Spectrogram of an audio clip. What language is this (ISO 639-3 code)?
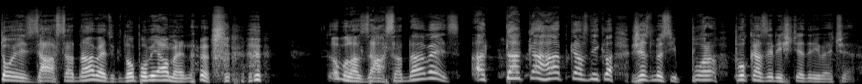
slk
